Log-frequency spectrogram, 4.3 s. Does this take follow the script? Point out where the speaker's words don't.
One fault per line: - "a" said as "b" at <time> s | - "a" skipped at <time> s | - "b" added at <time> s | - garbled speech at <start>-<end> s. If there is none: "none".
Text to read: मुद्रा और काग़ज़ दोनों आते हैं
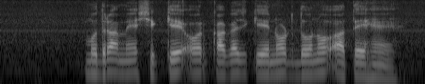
- "में सिक्के" added at 1.2 s
- "के नोट" added at 2.4 s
